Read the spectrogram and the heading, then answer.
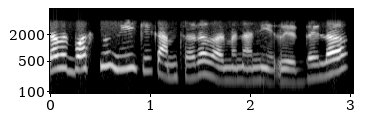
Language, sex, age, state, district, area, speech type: Nepali, female, 18-30, West Bengal, Kalimpong, rural, conversation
